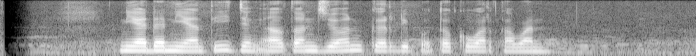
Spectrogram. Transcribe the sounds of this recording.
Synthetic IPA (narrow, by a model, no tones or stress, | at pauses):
niadaniat̪id͡ʒɨŋʔɛ̰lt̪ɔnd͡ʒɔnkɨrdipɔt̪ɔkuwart̪awan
